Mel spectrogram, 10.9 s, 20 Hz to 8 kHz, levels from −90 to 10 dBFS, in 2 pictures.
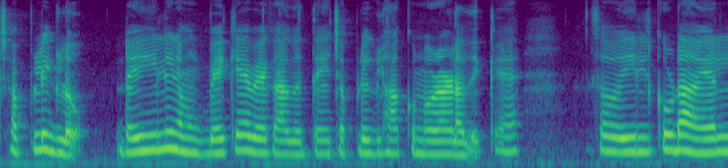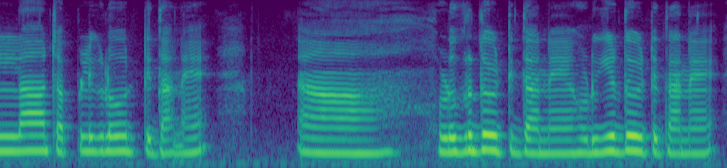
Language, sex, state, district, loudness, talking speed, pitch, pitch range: Kannada, female, Karnataka, Mysore, -17 LUFS, 100 wpm, 215 Hz, 200-230 Hz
